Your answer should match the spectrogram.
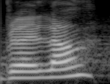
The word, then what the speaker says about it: Brella: Now we have Brella, who would introduce us. Okay. Yes? Yes. My name is pronounced Breila in Portuguese, so it's really difficult also for Brazilians to say my name, so it's okay.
